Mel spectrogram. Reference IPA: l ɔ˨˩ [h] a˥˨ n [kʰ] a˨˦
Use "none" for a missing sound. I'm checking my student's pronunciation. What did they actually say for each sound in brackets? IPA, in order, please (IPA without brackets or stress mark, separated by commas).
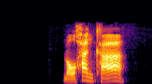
h, kʰ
